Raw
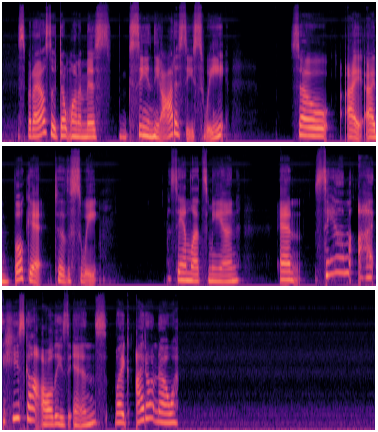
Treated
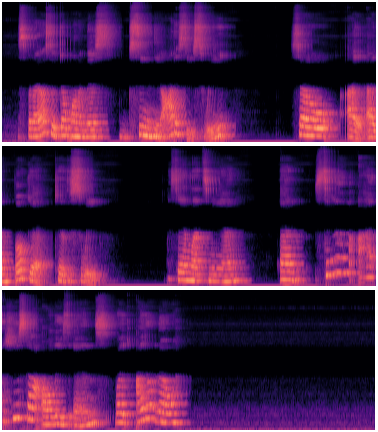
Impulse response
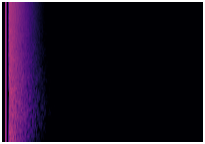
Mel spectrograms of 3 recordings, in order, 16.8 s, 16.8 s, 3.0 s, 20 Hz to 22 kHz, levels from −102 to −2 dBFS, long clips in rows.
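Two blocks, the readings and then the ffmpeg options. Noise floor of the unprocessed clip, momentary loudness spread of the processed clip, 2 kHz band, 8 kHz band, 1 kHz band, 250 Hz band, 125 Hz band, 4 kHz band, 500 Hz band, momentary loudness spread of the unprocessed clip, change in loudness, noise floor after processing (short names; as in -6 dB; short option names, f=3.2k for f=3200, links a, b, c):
-62 dBFS, 10 LU, -2.0 dB, +2.0 dB, +2.0 dB, +2.0 dB, +1.5 dB, -12.0 dB, +2.0 dB, 8 LU, +1.5 dB, -59 dBFS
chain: -af "asuperstop=centerf=2700:order=20:qfactor=1,aecho=1:1:30|64.5|104.2|149.8|202.3:0.631|0.398|0.251|0.158|0.1"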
